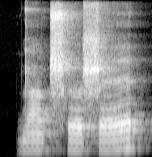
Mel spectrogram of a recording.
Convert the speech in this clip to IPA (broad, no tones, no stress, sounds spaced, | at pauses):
ɖ ã ʈ͡ʂʰ ə ʂ ɛ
